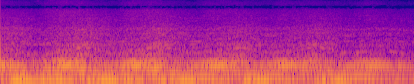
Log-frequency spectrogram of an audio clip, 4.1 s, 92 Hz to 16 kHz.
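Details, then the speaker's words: 1979 Porsche 911SC after ignition restoration and CIS fuel distributor repair: revs held fast and slightly uneven with a wavering drone to clear fuel-wetted spark plugs. The mixture screw needed nearly a full turn. Fuel-fouled plugs. "keep the revs up a little bit because trying to clean off the spark plugs too"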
